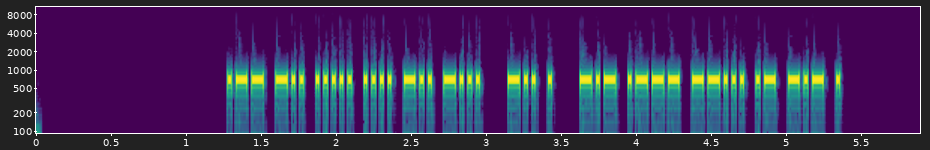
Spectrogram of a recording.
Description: Morse code, heard as a keyed tone, about 42 wpm, 700 Hz. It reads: WD5HDB DE KJ7AKE
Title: USA Callsign DE Callsign - 6 Characters - 45wpm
